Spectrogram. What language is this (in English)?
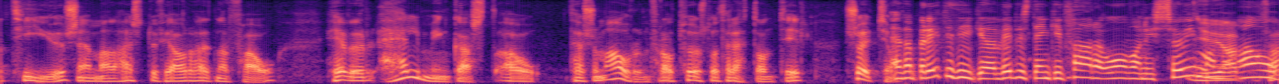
Icelandic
